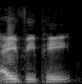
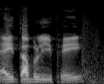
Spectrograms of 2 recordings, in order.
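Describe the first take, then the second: First: Spelled out as letters, with V in the middle. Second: Spelled out as letters, with W in the middle. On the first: This is how Nordic players say it. "Nordics say" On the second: This is how the casters themselves say it. "We say"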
